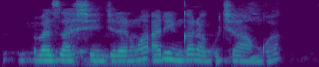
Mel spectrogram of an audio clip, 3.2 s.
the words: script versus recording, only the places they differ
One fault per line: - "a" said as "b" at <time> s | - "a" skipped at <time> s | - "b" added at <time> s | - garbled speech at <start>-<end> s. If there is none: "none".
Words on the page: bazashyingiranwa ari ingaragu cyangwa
none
